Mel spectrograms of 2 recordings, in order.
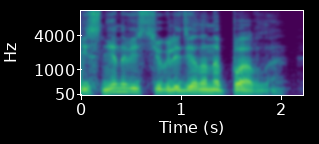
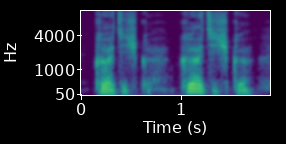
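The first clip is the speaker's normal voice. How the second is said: soft, pleading, begging whisper; 8 dB quieter than usual. A man whispers to Katechka, begging her, a pleading whisper. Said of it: "шептал он умоляюще".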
